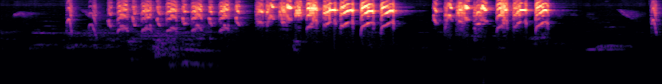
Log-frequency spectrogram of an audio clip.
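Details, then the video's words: Sunbird (sogon) recording used as a lure sound to provoke quick response from a trainee bird: rapid, high-pitched twittering song with bursts of thin, buzzy notes for about three seconds and a short pause. "PANCINGAN SOGON BAHAN CEPAT NYAUT"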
